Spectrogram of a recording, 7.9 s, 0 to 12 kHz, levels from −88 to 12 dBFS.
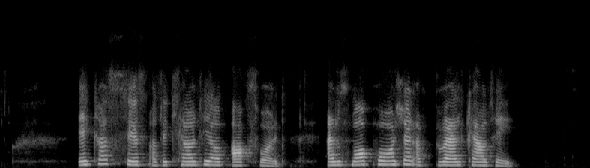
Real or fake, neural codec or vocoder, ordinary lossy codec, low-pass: real; none; Opus, 16 kbps; 7.2 kHz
